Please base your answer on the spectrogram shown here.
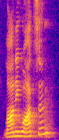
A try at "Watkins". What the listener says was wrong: Watkins, ma'am? No, you said Watson.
